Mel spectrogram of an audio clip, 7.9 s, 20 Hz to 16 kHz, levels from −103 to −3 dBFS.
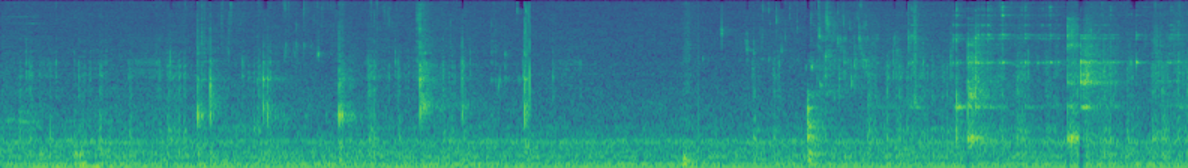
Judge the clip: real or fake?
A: real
